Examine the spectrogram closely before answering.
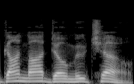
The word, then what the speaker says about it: Ganado Mucho: he was also called ganado mucho pronounced ganado mucho Spanish for many cattle and mr.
